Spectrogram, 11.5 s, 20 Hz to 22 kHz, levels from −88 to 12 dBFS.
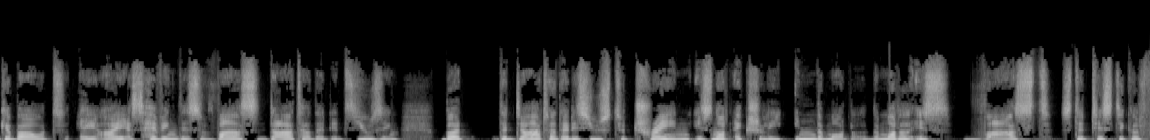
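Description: Audio missing between chunks, at 8.90 s: the speech jumps forward abruptly, as if a tiny slice had been cut out and the two sides butted together with no gap of silence between them. Roughly 30 ms seems to vanish, enough to make the flow stumble for an instant. The likely cause is a recorder or processor handling the audio in 5.0 s blocks and dropping a short piece while closing one block and starting the next.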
